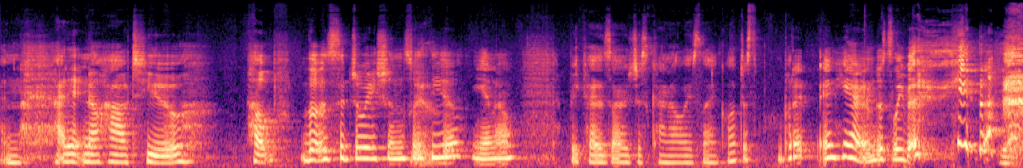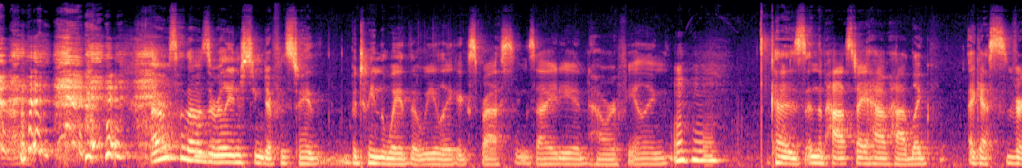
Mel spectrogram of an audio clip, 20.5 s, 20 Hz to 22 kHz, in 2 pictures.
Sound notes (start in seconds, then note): 9.2 laughs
